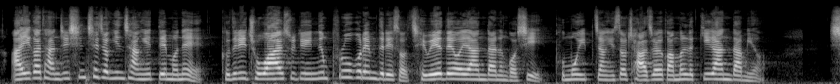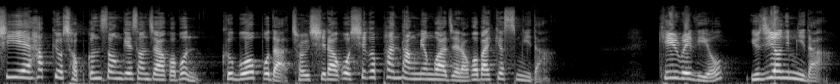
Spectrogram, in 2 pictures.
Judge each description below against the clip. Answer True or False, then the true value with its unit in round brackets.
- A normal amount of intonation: True (3.4 semitones)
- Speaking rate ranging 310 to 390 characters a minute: True (365 characters per minute)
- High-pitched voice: True (250 Hz)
